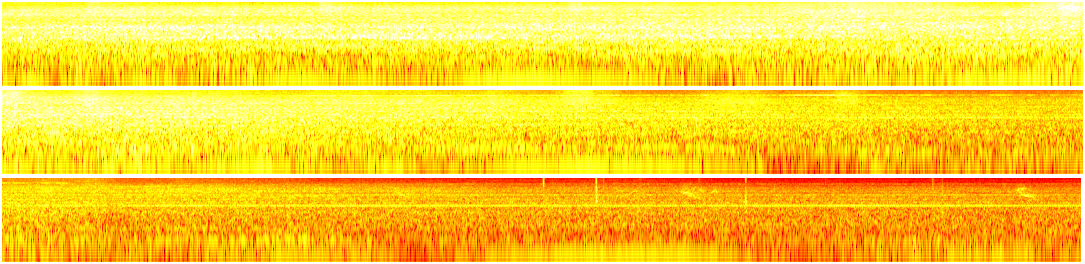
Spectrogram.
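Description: Network Rail multi-purpose vehicle (MPV), a diesel track-maintenance unit, running through the station with a steady low engine drone and rushing wheel-on-rail noise. It is loudest for the first half as it passes close by, then fades as it moves away.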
